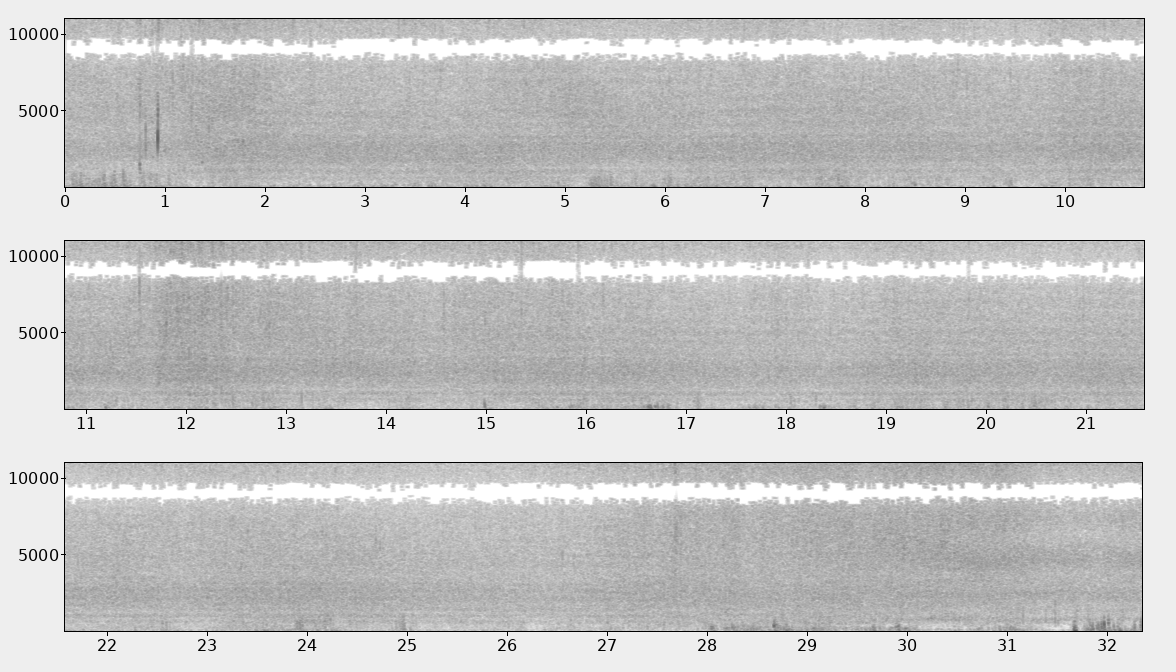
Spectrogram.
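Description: Wind buffeting the microphone in uneven low rumbling gusts, over the steady wash of small waves lapping at the water's edge.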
